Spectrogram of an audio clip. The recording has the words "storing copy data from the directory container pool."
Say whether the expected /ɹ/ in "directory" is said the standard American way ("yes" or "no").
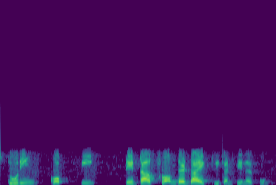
no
